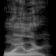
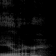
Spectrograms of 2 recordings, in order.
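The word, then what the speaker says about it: Euler: And that's what we're Oiler. Oiler. Am I saying it wrong? It's Oiler, right? Not Eer.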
